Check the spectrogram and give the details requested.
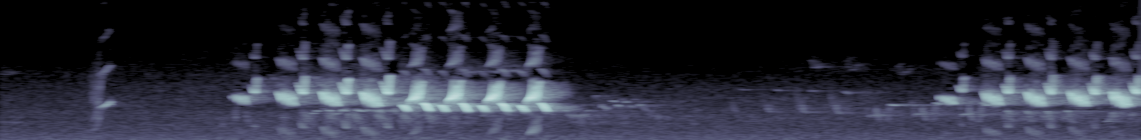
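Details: MacGillivray's warbler singing two bright, buzzy phrases of rapidly repeated high chirping notes. Each phrase runs about one and a half seconds, separated by a short pause, with a single faint note before the first phrase.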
